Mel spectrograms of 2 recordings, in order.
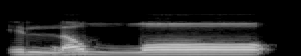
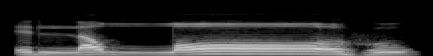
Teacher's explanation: যেহেতু এর আগের হরকতটা জবর এই কারণে এটা মোটা করে পড়বেন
